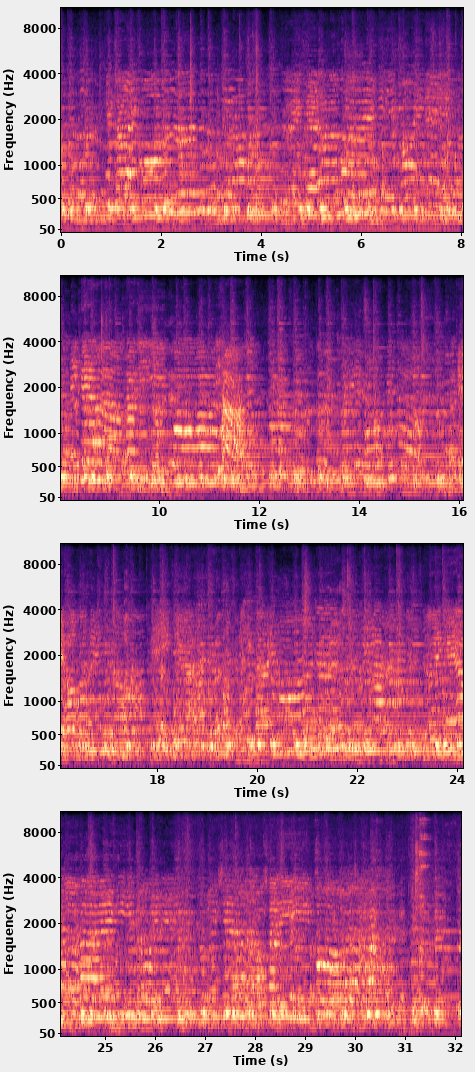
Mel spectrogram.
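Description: Ukulele strummed steadily, accompanying a man singing a Hawaiian song for hula.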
